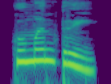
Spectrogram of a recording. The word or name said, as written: ಕುಮಂತ್ರಿ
